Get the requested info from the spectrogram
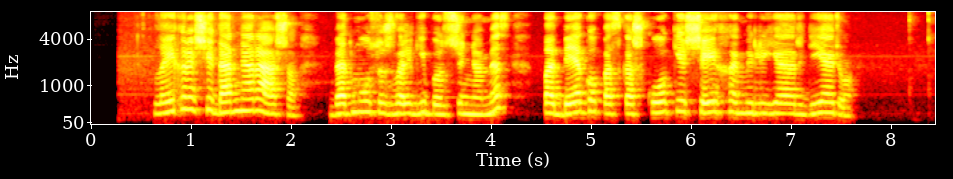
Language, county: Lithuanian, Vilnius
